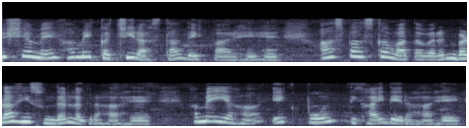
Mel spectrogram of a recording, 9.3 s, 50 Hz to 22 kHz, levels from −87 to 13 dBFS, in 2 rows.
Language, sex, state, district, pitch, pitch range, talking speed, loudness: Hindi, female, Chhattisgarh, Raigarh, 225 Hz, 185-285 Hz, 175 wpm, -15 LUFS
